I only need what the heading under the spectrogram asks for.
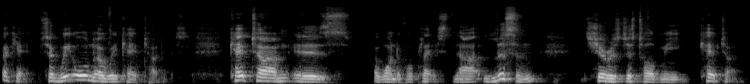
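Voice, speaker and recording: A man's voice: medium pitch, expressive, moderate pace, mellow. A middle-aged man hosting a casual live webinar, joking and laughing, sometimes stumbling over repeated words. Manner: jokey, laughing, repeats words when flustered. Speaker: host.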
